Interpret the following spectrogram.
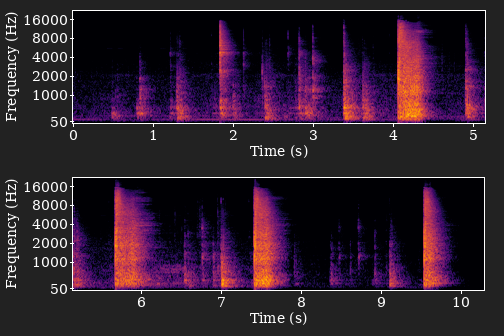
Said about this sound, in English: We have that nailer right there.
